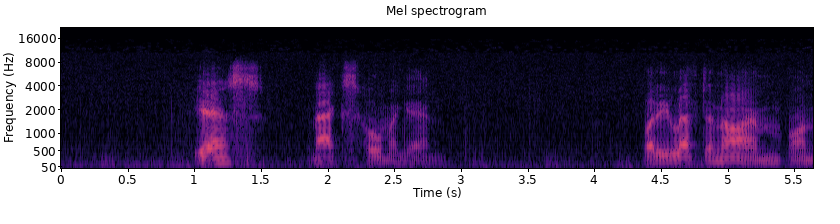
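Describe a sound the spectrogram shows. A young man speaks in a low voice.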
